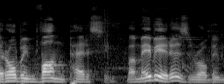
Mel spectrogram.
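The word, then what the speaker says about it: van Persie: Van is with a V, not a fur. And I don't know who that is. Of course you don't. You're not cultural. You're not a cultured person. So it is van Py.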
